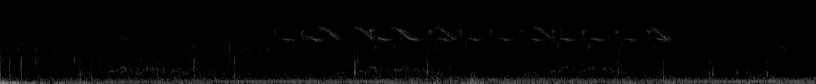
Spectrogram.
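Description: A bird singing a quick run of about a dozen falling whistled notes, from about three seconds in until nearly seven seconds, over a faint steady low hum. A short thump comes right at the start.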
